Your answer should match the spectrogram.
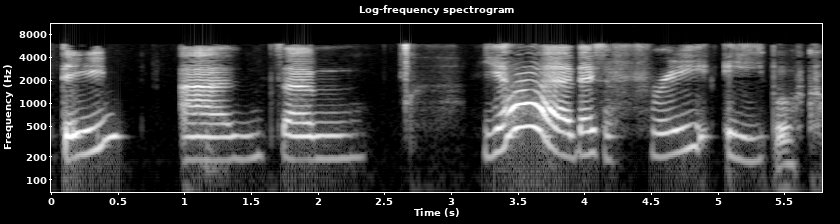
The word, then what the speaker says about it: Deyne: So I know some people pronounce it Dane, but it is Dean.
